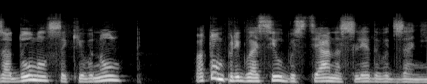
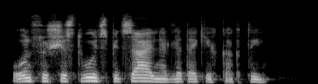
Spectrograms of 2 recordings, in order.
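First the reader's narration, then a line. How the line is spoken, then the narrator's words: Quiet. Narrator (Russian): тихо сказал Йор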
